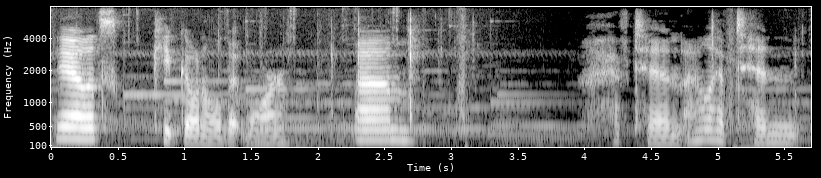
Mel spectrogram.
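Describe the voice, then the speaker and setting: A woman's voice: on the low side, lively intonation, a little slow. A woman commentating while playing a game, mumbling and critical of herself. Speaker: gaming channel host. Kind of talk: let's play commentary. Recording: slightly muffled with game music.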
